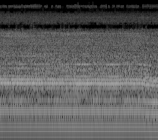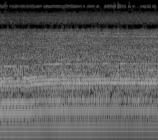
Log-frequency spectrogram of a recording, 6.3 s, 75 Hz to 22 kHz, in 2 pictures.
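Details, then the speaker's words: Husqvarna 125B two-stroke carburetor tuning, screw turned a quarter turn left then right: high-revving scream sags and burbles for a second then recovers; four-stroking from rich mixture that goes away when screw turned right. "I'll turn it quarter turn to left you'll hear it four stroke I'll turn it quarter turn to the right you'll hear the four stroke and go away"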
